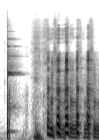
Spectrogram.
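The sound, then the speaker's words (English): A single bright clink of shot glasses touching in a toast, ringing briefly before fading, followed by people talking. “Every time vibes is said, take a shot. Cheers.”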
